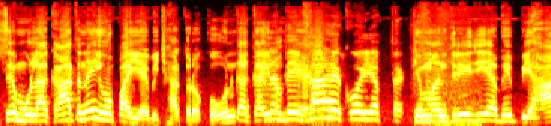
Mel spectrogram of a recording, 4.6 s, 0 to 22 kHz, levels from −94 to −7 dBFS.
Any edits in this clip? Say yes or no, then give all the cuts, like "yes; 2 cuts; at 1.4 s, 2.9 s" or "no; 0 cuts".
yes; 1 cut; at 3.4 s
